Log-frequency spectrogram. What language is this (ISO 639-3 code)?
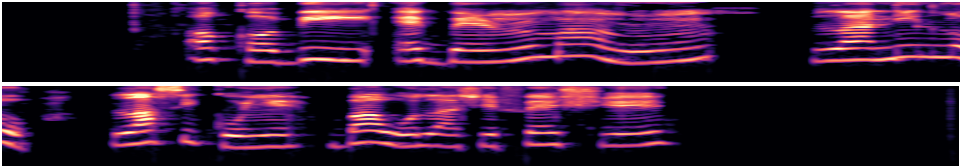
yor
